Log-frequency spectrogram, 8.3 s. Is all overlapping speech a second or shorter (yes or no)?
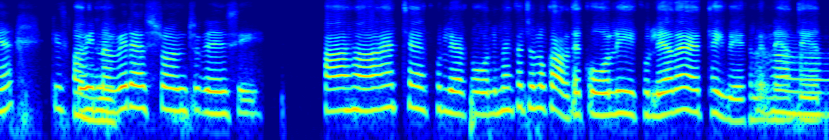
yes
